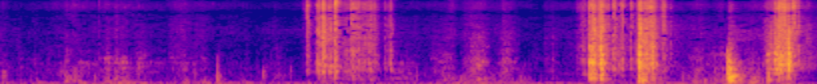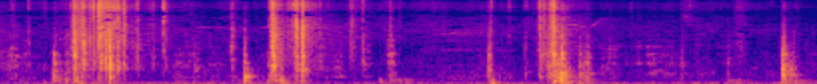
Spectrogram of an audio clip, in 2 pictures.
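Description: Western red cedar shake splitting off the block as a froe is levered through the grain: a string of irregular crackling, tearing bursts of wood fibre over several seconds.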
